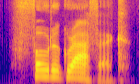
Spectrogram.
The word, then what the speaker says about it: photographic: Photographic. The stress moved again. Now it is on the third syllable. Photographic. The a in graph is now the peak.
